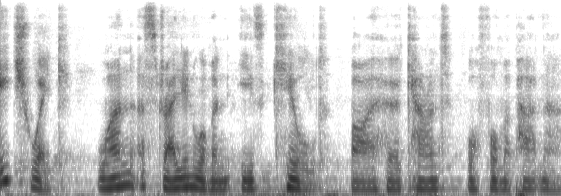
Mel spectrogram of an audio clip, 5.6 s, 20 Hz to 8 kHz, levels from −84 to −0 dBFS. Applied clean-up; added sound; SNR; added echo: none; Engine; 16 dB; reverberation time 1.0 s.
